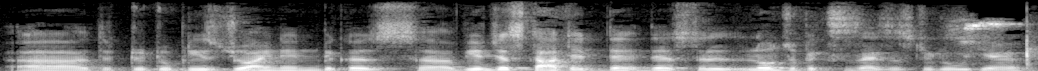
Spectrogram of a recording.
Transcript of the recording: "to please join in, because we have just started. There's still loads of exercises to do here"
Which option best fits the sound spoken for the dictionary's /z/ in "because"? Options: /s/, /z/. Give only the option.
/z/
